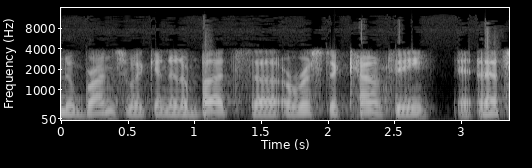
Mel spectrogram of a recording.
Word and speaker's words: Aroostook: Well, this family was in New Brunswick, and it abuts Aroostook County, that's how it's pronounced, incidentally, in Maine, and they had bought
